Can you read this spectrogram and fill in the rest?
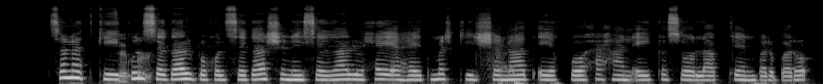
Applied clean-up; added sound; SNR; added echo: neural mask model RNNoise.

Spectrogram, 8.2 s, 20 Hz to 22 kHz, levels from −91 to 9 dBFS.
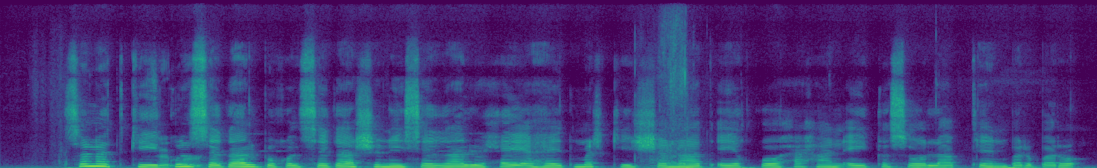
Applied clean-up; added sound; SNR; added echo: none; Zipper (clothing); 8 dB; none.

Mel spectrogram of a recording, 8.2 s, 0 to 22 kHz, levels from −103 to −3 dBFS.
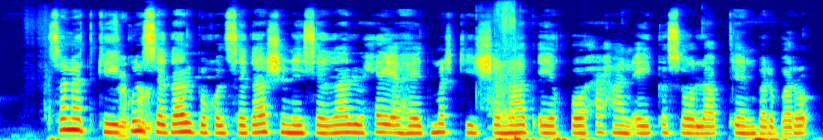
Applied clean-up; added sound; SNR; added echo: classical method log-MMSE.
